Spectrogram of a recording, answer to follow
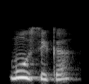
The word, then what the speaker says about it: música: ejemplo la palabra música música se acentúa en la antepenúltima sílaba música todas las palabras estrujulas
